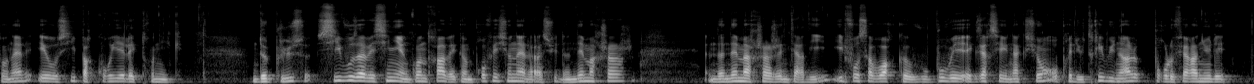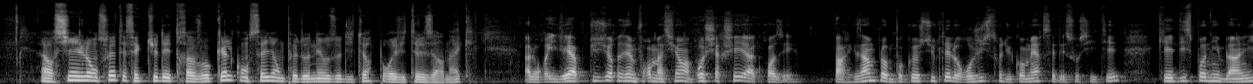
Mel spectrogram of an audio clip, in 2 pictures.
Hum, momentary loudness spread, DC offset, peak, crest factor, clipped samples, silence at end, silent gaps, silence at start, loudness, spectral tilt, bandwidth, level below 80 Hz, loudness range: none; 11 LU; under 0.1%; -2 dBFS; 20 dB; under 0.1%; 0 s; none; 0 s; -22 LUFS; -6 dB/octave; 19 kHz; -64 dBFS; 6 LU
